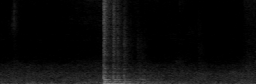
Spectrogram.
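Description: A plastic colander knocks down onto a counter.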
